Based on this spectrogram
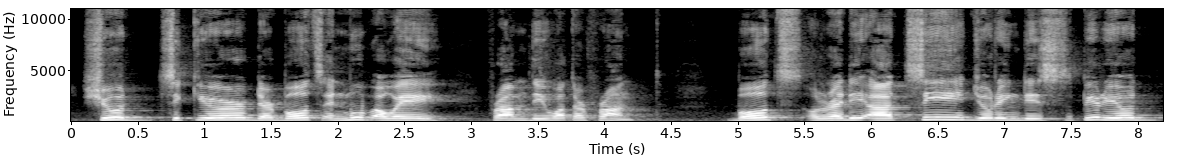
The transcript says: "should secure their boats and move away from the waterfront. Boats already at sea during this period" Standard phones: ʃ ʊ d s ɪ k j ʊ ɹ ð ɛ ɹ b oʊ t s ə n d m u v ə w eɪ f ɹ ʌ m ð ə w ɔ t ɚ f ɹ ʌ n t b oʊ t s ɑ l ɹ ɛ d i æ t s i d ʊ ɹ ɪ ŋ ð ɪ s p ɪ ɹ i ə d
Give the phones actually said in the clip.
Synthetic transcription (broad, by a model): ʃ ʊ d s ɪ k j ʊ ɹ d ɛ ɹ b oʊ t s ə n d m u v ə w eɪ f ɹ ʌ m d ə w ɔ t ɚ f ɹ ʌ n t b oʊ t s ɑ l ɹ ɛ d i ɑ t s i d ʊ ɹ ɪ ŋ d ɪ s p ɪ ɹ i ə d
